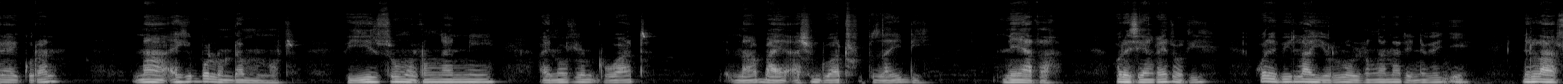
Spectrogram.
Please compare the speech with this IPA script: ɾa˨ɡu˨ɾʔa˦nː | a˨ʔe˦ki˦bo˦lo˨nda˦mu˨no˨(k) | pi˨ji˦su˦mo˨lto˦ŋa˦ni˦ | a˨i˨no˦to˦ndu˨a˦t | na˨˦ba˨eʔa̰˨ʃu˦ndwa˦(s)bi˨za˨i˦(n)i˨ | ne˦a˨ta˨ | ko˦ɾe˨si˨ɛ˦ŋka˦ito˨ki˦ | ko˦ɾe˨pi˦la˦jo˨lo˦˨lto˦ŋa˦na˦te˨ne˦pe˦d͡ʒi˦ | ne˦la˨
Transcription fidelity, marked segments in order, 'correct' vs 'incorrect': incorrect, incorrect, incorrect

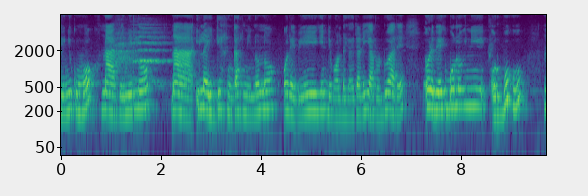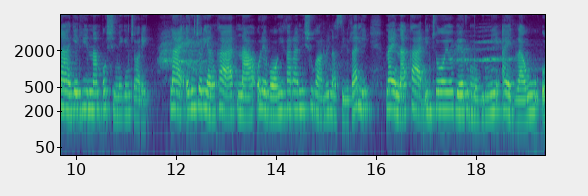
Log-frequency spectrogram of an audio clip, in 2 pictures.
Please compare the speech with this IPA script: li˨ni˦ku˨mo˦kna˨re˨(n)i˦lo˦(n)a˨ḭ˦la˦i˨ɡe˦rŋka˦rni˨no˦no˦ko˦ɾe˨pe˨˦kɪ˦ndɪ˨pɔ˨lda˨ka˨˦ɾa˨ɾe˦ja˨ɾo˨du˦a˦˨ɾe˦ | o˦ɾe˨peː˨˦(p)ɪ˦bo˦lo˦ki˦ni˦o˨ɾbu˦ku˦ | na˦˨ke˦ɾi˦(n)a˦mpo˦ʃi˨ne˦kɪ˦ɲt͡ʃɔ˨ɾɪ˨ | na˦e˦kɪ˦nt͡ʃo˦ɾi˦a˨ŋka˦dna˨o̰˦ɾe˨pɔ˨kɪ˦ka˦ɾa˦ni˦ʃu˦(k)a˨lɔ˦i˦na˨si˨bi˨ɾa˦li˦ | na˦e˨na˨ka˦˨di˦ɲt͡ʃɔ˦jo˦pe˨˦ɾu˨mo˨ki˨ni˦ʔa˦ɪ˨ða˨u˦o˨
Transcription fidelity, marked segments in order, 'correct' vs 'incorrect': correct, correct, incorrect, correct, correct

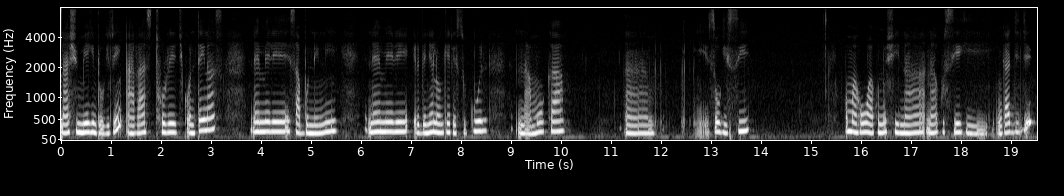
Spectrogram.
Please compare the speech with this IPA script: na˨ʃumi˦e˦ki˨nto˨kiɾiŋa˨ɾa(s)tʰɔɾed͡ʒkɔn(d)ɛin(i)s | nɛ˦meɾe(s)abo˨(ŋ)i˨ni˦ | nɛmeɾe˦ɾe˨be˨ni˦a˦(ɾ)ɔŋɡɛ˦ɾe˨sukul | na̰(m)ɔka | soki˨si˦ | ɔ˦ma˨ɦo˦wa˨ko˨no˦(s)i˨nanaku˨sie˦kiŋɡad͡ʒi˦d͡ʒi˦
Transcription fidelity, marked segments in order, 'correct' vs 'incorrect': correct, incorrect, incorrect, correct, incorrect, incorrect, correct, incorrect

